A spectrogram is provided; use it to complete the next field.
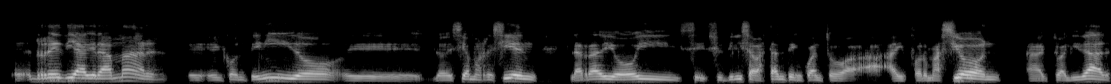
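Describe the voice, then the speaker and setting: A man at a medium pitch, very slow in pace, with ordinary pitch variation and a dry, close sound free of echo. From Argentina. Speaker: radio and TV host. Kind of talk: interview answer.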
